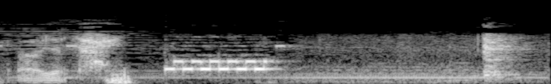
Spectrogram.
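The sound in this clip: A telephone rings again for a repeated incoming call, sounding as a short electronic ring tone amid people talking.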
